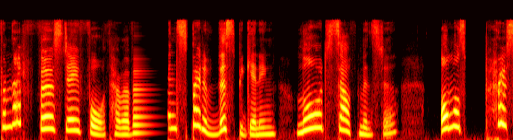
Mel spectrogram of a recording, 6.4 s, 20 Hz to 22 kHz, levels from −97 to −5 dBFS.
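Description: At 1.67 s the speech cuts out until 2.11 s. This is most likely a long network dropout. About 420 ms of audio never arrives. The receiver fills the gap by stretching the last sound into a fading buzz for roughly 0.4 s. The final 70 ms or so are near silence. Speech then resumes mid-flow, with the missing stretch simply gone. The surrounding audio carries call-codec coloring, with highs rolling off near 12 kHz.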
